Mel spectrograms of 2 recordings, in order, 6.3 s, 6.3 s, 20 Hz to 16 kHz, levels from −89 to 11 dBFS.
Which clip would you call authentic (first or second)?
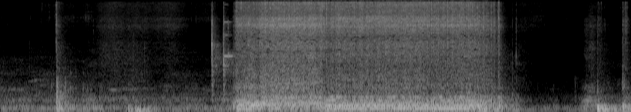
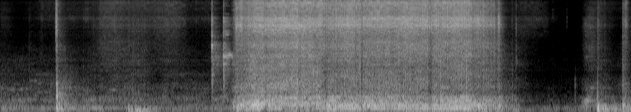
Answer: first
